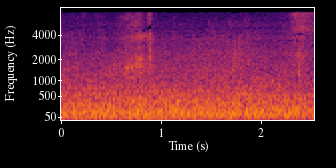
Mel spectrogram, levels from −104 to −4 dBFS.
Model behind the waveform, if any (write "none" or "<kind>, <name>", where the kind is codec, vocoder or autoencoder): none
